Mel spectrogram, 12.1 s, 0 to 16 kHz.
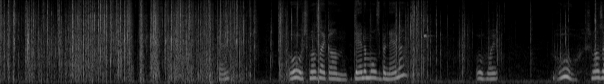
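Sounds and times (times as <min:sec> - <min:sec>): person speaking: 0:04.2 - 0:04.8, 0:05.7 - 0:08.3, 0:09.5 - 0:10.1, 0:11.0 - 0:12.0.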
